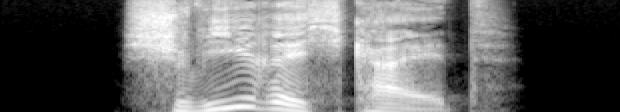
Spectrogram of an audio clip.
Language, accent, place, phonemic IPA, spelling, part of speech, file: German, Germany, Berlin, /ˈʃviːʁɪçkaɪ̯t/, Schwierigkeit, noun, De-Schwierigkeit.ogg
- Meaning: 1. difficulty, problem 2. trouble, difficulty, hardships, complications (NOTE: when in the plural, this word can retain a singular English abstract meaning)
